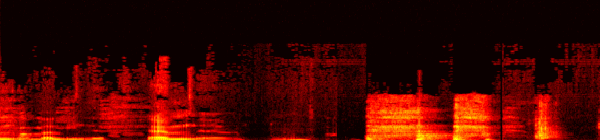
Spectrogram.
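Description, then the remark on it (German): A series of loud coughs in uneven bursts, some harsh and rasping, mixed with voiced throat-clearing sounds and brief pauses between them. “Lass mich an von meinem Husten, der ist immer so.”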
